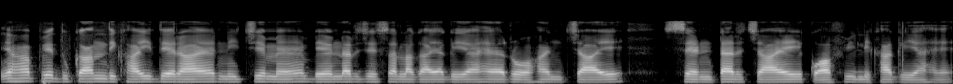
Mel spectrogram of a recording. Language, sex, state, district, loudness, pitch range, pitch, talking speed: Hindi, male, Jharkhand, Deoghar, -19 LUFS, 115-125 Hz, 120 Hz, 140 wpm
